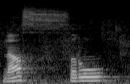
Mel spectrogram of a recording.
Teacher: Nah, di sini perlu kita perhatikan bersama, ya, huruf nun kita baca dengan sifat tipis, ya, sifat tipis suaranya, na, kemudian setelahnya ada huruf shad, ya, ada huruf shad sukun, kita baca dengan sifat tebal, ya, dengan sifat tebal, ya, dan isti'la dan itbaq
